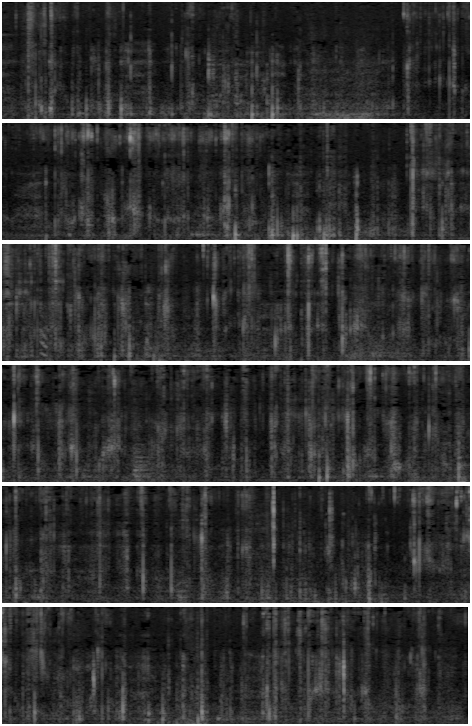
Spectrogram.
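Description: Chewing and crunching of a chicken quesadilla and fried potato chips, close to the mouth, with many small crisp clicks of biting and chewing.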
